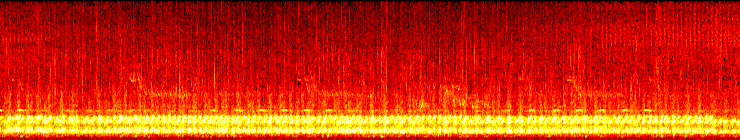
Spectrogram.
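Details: Dense chorus of frogs near a river: many overlapping pulsed calls merge into an unbroken, even, buzzing hum that holds the same level for the whole fifteen seconds.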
